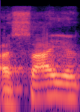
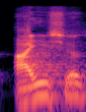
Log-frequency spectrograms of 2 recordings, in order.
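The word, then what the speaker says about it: Ayesha: Uh, Asia Curry. Aisha Curry. I think that's how you say it. I think I always say Asia, but I think it's Aisha Curry.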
